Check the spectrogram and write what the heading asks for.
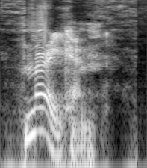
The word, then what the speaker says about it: American: The United States, Estados Unidos, nacionalidad, American, acento en la segunda sílaba.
